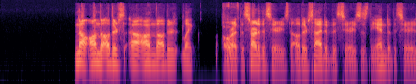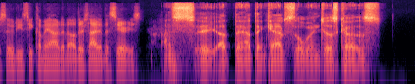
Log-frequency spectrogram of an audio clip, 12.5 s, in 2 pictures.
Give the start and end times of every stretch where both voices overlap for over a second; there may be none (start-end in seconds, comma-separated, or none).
none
